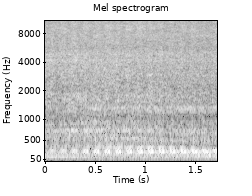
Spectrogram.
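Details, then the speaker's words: 2009 Subaru WRX swapped from EJ255 to JDM EJ205, warming up at idle: a lumpy, uneven pulsing idle with raw gas smell. It smooths out with throttle. Plugs, coil packs and injectors were changed and compression is good. It misfires. "I swear it looks like it's misfiring but like I said changed all spark plugs I've swap cool packs around"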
